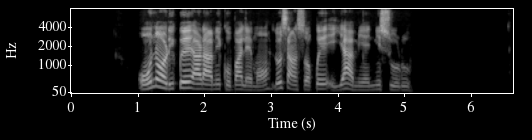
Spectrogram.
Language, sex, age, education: Yoruba, male, 30-45, tertiary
